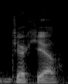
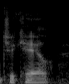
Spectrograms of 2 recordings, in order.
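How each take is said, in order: First: Jekyll said as "JACK-ee-el"; pronunciation option. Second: Jekyll said as "juh-KALE", softly; other pronunciation option. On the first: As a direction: say Jekyll in three syllables, ending "ee-el". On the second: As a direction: say Jekyll softly in two syllables, rhyming with kale. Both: Shown as a demonstration. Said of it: "I don't know which".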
